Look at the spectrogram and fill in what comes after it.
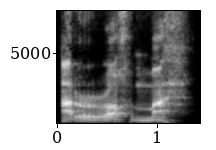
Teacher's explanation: Arrahmah alif lam syamsiyah karena tidak dibaca langsung masuk ke huruf berikutnya yaitu ro ditandai rnya ada tasdidnya rnya dibaca dobel. Kemudian ta marbutah karena waqaf dibaca ha sukun arrahmah dan dibaca pendek karena tidak ada tanda panjangnya.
